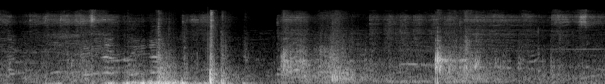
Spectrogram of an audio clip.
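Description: A bowling ball released onto a wooden lane lands with one heavy thud about two seconds in, among background chatter and noise in a bowling alley.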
